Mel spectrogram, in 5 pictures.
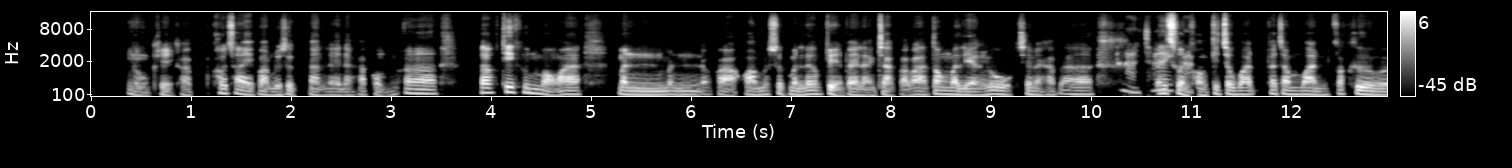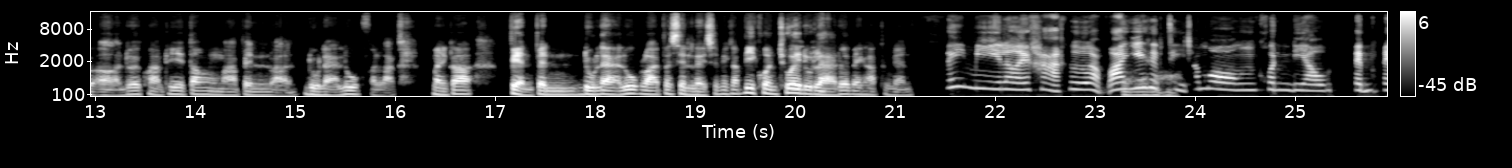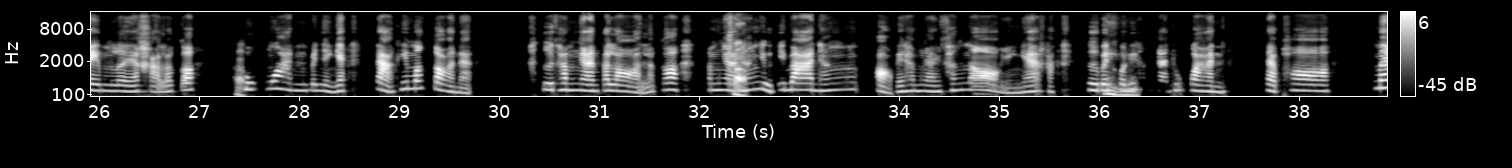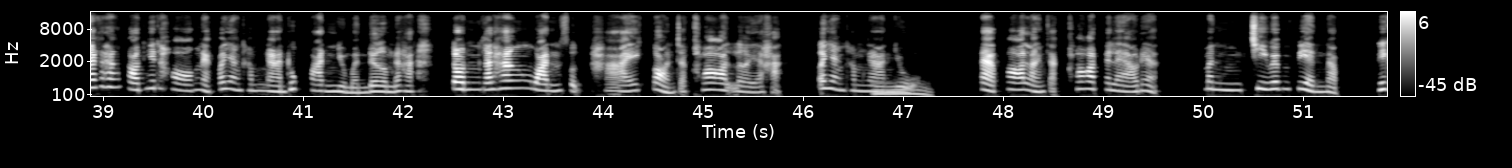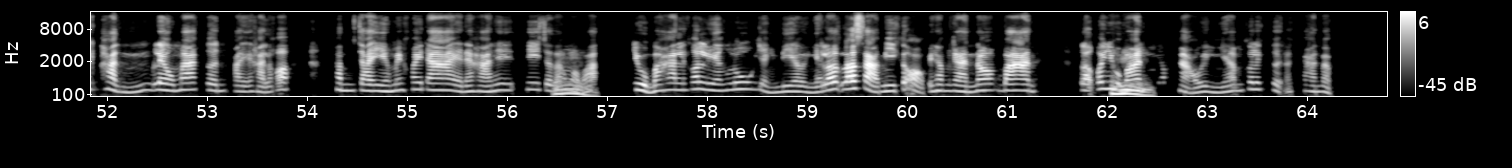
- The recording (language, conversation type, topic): Thai, advice, คุณรู้สึกเหมือนสูญเสียความเป็นตัวเองหลังมีลูกหรือแต่งงานไหม?
- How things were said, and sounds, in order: other background noise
